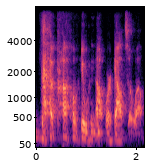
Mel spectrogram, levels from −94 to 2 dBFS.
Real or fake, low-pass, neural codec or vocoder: fake; 7.2 kHz; vocoder, 22.05 kHz, 80 mel bands, WaveNeXt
